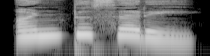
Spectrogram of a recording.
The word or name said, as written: ಅಂಟುಸುರು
